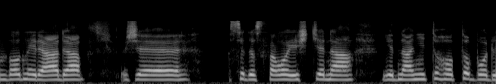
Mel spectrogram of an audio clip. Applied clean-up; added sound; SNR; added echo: neural diffusion model UNIVERSE++.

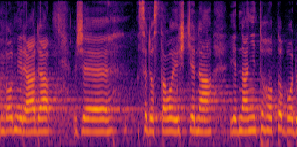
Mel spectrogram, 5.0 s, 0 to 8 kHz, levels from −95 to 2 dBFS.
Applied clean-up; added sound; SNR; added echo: none; none; none; none.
